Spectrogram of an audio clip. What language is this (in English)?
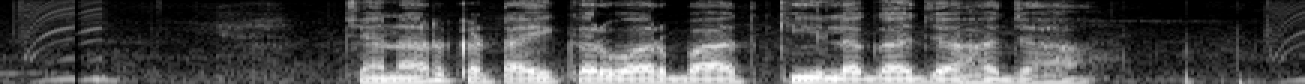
Magahi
